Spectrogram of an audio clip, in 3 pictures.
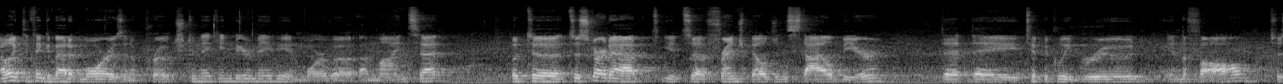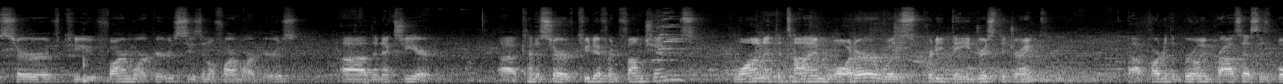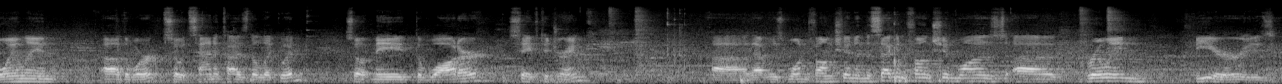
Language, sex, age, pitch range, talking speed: English, male, 30-49, 115-135 Hz, 160 wpm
